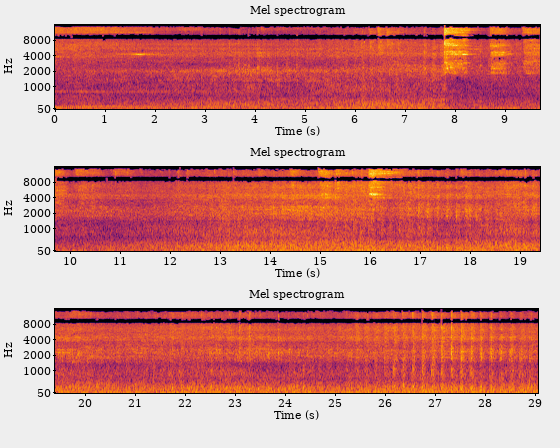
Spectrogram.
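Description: Freight cars of a long train rolling past: a steady rumble of steel wheels on rail, with a few sharp clicks about eight to ten seconds in and again near sixteen seconds. It grows louder about halfway through, with rapid clickety-clack of wheels over the rail joints in the later part.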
